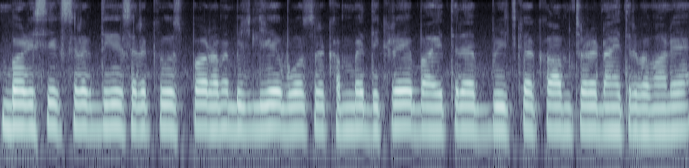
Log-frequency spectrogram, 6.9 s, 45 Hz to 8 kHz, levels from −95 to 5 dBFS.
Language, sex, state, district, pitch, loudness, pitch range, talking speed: Hindi, male, Uttar Pradesh, Varanasi, 155 Hz, -18 LUFS, 150-160 Hz, 260 wpm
